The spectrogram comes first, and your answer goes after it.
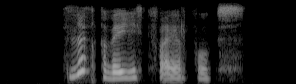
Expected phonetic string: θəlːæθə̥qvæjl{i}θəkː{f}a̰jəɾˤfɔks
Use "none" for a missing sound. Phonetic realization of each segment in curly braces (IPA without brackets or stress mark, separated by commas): i, f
